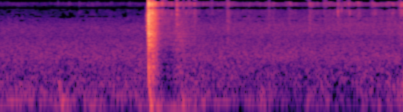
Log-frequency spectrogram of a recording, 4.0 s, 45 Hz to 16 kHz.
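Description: A single shot from a T4E CO2-powered .68-calibre less-lethal pistol about a second and a half in: one sharp crack with a brief ring after it.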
